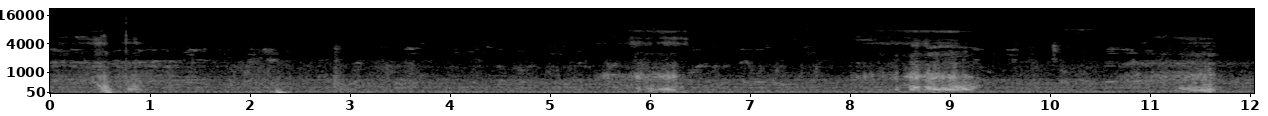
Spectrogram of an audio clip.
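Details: Bob, a French Bulldog, sits with his owner watching TV in a home office and talks with little snorts and grunts: three separate low, rough grunting bursts spaced a few seconds apart over a quiet indoor background.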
